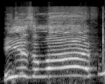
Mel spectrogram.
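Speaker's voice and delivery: high, loud delighted cry; excited shout. Real, not acted. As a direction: shout it out with joy. Missing friend finally joins stream.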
